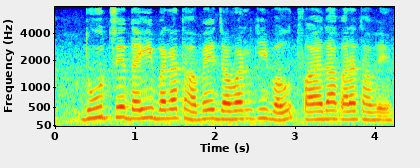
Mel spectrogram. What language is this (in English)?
Bhojpuri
